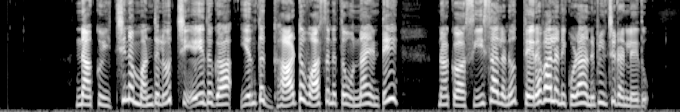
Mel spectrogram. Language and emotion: Telugu, disgusted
